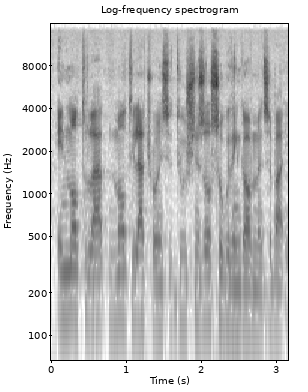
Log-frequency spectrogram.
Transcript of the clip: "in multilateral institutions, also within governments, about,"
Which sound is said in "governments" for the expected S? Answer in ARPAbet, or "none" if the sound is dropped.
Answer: S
